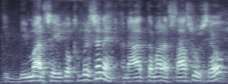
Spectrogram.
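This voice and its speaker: A man's voice: mid-range voice, fairly quick, vocal fry, roomy sound, slight background noise, natural voice. An actor playing a blunt, superstitious father-in-law who scolds his family, in a short drama. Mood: stern. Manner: scolding, lecturing.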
